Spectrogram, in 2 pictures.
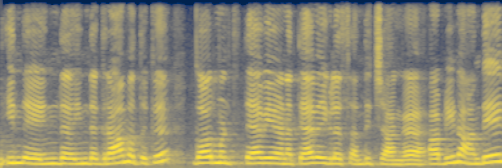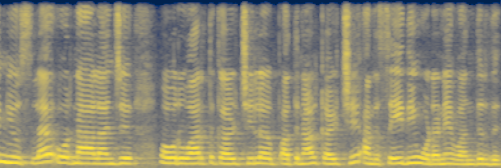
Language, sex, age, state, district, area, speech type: Tamil, female, 45-60, Tamil Nadu, Cuddalore, rural, spontaneous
